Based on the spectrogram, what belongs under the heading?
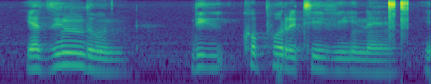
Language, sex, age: Venda, male, 19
